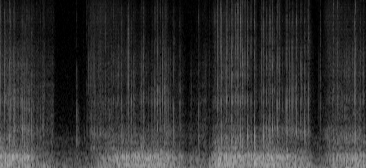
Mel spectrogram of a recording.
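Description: Long pointed nails scratch across the lid of a small, hollow, hard makeup case covered in woven-texture yellow faux leather. Dense, rapid rasping scrapes sit over a low, hollow body resonance. They come in a few sustained bursts separated by brief quieter pauses.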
